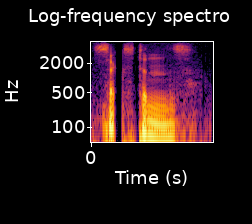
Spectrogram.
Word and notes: Sextans: Sex·tans

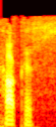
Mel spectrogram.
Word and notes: Coccus: coc·cus

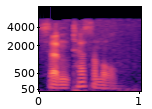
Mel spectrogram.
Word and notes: Centesimal: cen·tes·i·mal

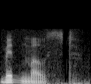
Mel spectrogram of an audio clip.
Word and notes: Midmost: mid·most

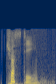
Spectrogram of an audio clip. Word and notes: Trustily: Trust"i*ly

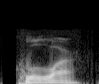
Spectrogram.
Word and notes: Couloir: cou·loir

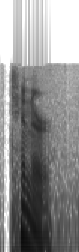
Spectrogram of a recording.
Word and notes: Tinner: tin·ner

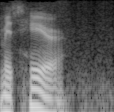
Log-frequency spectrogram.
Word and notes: Mishear: mis·hear

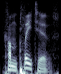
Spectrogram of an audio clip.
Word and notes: Completive: com·ple·tive

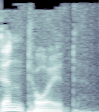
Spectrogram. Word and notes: Dentoid: den·toid

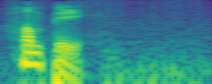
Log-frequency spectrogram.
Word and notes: Humpy: hump·y

